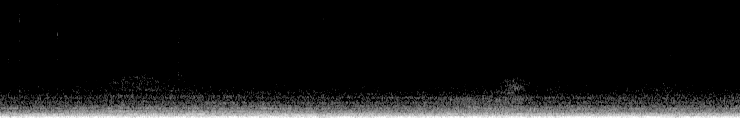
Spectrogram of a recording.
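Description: Steady rumble of a car's engine and tyres on the road, heard from inside the cabin while driving.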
